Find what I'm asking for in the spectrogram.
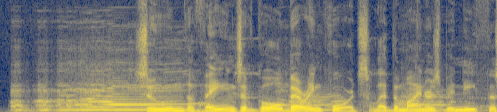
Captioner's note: braying mule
